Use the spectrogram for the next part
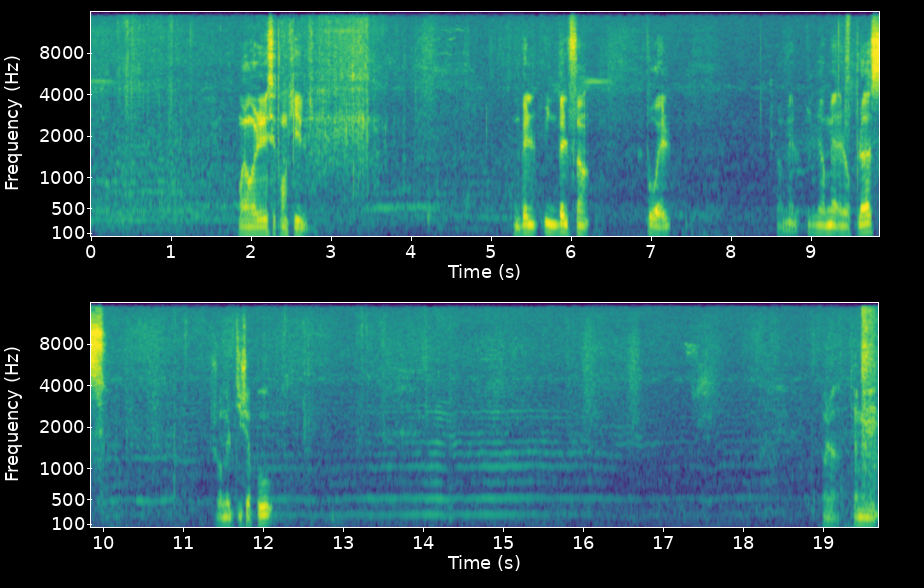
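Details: Honey bees of a drone-laying colony, frames shaken out about fifty metres from the apiary so laying workers do not return to the hive site. Steady droning hum, interrupted by speech at first, then the buzz continues alone for the final seconds.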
